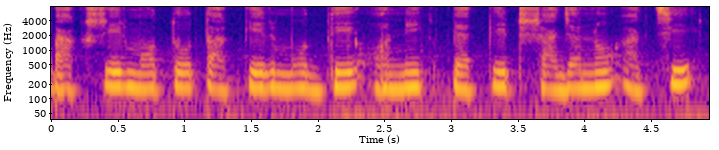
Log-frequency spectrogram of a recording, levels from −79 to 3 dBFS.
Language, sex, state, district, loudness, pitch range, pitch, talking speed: Bengali, female, West Bengal, Alipurduar, -16 LUFS, 160-175 Hz, 170 Hz, 95 wpm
